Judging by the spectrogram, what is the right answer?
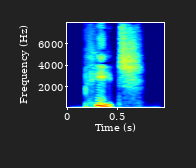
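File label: "peach", British English; gcompris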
